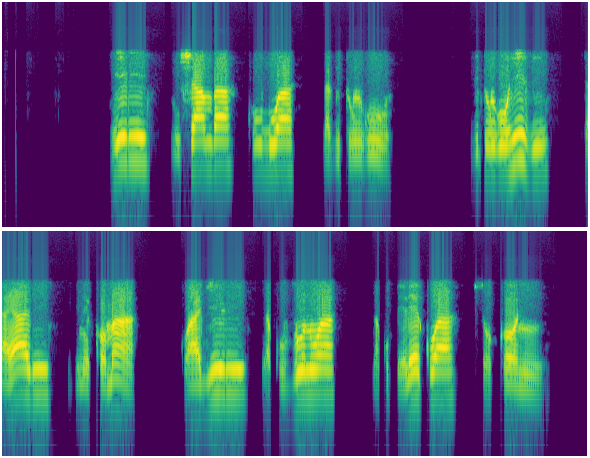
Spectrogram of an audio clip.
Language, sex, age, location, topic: Swahili, male, 25-35, Dar es Salaam, agriculture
